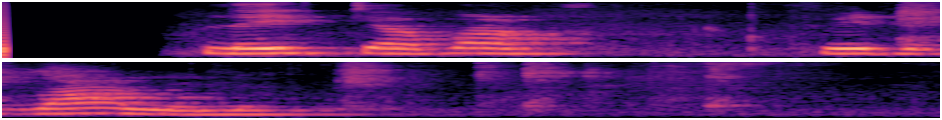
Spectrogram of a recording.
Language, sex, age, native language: Icelandic, male, 8, Icelandic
